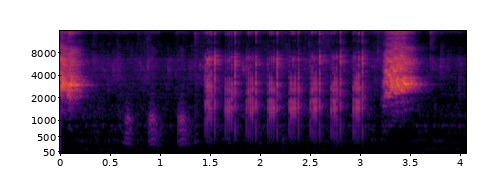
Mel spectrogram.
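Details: Javan myna, white-eyed type, singing gacor: a harsh opening squawk, a few soft low notes, a steady train of about eight hoarse pulses, then a loud rasping burst.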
